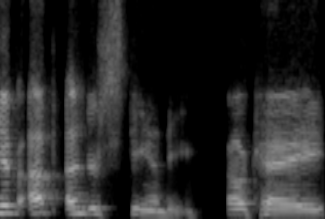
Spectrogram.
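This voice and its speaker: A woman speaks loudly and very slowly in a fairly high pitch. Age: old. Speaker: earth wisdom elder and teacher. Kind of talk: interview.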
